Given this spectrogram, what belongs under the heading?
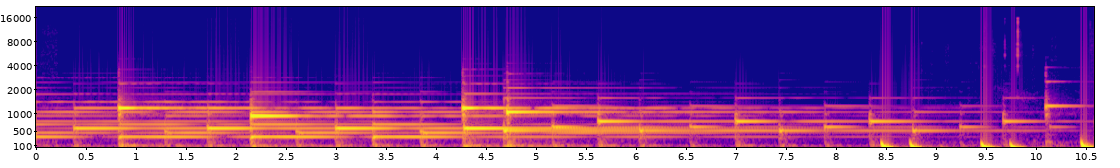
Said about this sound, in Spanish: El latido de tu corazón la fluidez de tu respiración, el recorrido constante de tu circulación sanguínea son un concierto del cual muchas veces no nos damos cuenta.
